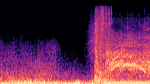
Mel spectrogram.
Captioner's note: dunk sound; cheers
